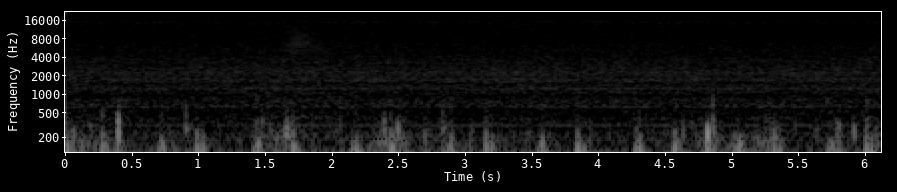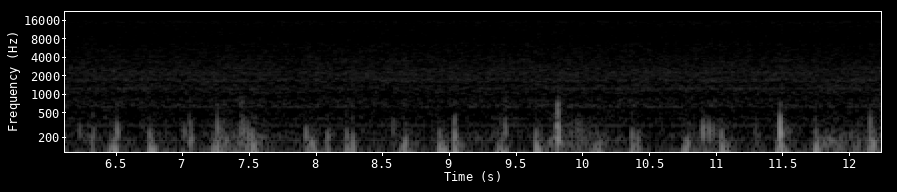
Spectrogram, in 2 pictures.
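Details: Heartbeat recorded with a 3Dio binaural microphone during an ASMR stream: soft, steady low thumps at about 85 beats a minute over faint room hum.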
